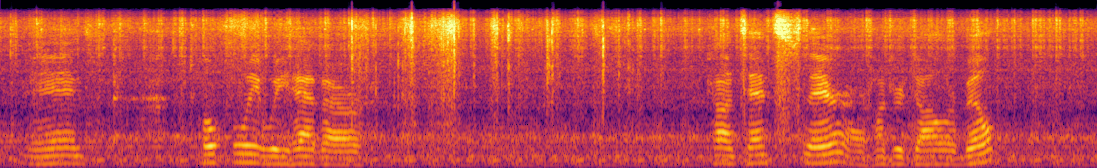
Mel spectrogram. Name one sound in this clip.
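Paper rustles as an envelope is handled.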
